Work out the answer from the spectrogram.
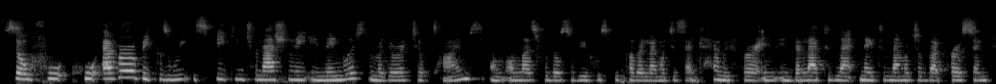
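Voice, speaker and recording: A woman's voice: mid-range voice, little pitch movement, a little fast, few pauses, darkish tone, low-quality recording. Woman giving a talk. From Mexico. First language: Spanish. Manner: earnest, with frequent restarts and repeated words. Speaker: guest speaker. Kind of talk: presentation talk.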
